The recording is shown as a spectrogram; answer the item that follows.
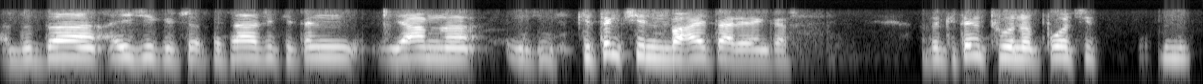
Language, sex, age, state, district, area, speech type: Manipuri, male, 45-60, Manipur, Imphal East, rural, conversation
